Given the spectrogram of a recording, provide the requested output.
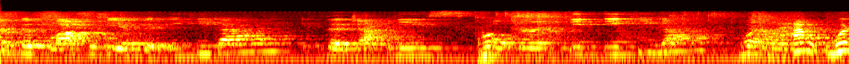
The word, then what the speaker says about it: Ikigai: Yeah, Ikigai. Ikigai is how it's pronounced.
